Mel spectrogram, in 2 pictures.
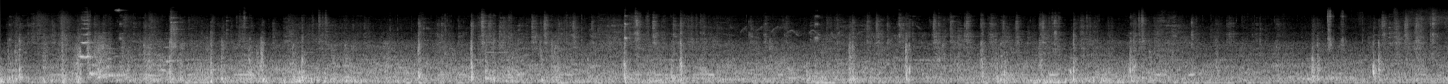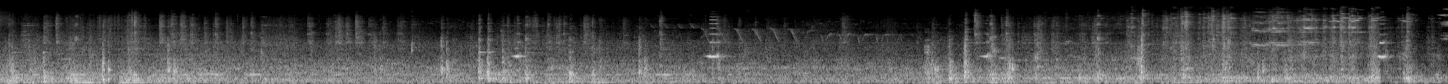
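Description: Narrow-gauge passenger carriages running along the track, heard from aboard: a steady rumble of wheels on rail, with frequent clicks over the rail joints. Through roughly the first half there is a faint steady wheel squeal as the train takes the curves.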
